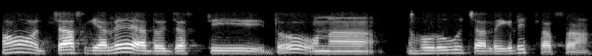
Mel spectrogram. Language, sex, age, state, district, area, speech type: Santali, male, 18-30, Jharkhand, Seraikela Kharsawan, rural, conversation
